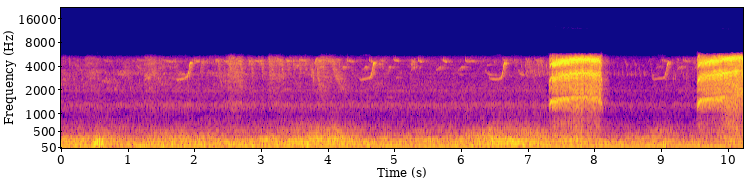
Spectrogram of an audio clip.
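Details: At Holten on 19 May 2020, 11:37, a little owl on a beam gives two loud, coarse hissing screeches near the end. Soft, faint twittering and a low hum come before them.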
